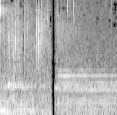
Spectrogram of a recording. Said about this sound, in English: Too bad it's raining.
